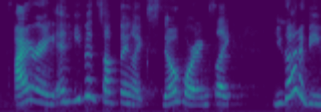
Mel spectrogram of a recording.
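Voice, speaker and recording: A woman with a Mid-Atlantic American accent speaks in a bright, sharp tone and with lively intonation. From Maryland, US. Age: 30s. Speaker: strength coach. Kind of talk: casual chat.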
